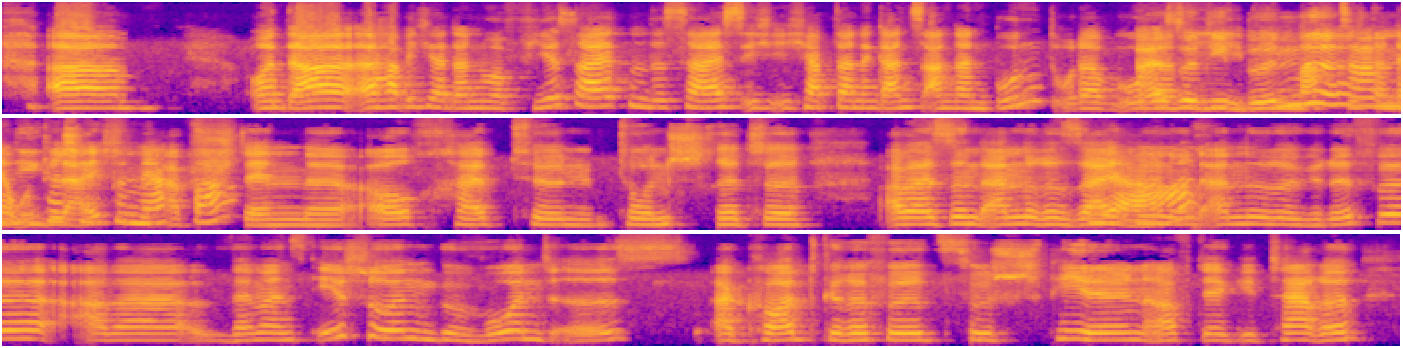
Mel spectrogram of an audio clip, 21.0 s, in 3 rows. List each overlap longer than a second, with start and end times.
5.7-8.1

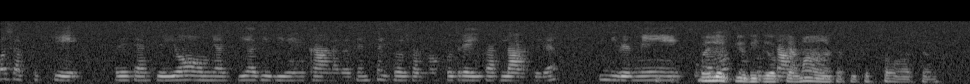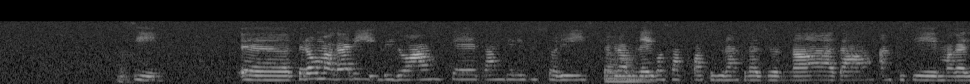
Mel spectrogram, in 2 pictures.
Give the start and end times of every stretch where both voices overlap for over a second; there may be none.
7.0-8.3

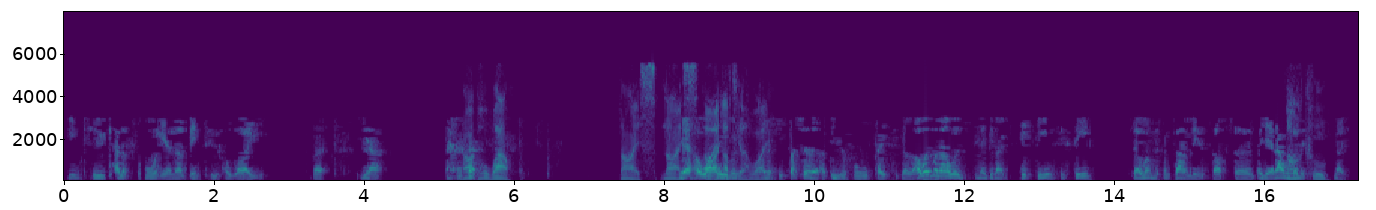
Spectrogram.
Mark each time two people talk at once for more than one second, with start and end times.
8.2-9.4

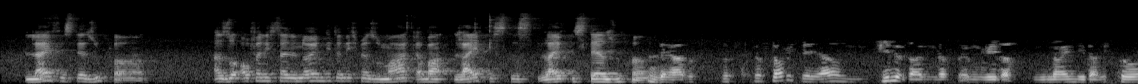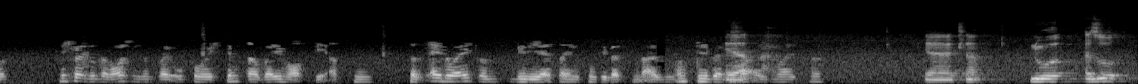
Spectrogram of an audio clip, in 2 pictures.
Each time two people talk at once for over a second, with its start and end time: none

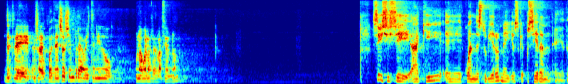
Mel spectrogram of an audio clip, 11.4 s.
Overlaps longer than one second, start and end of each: none

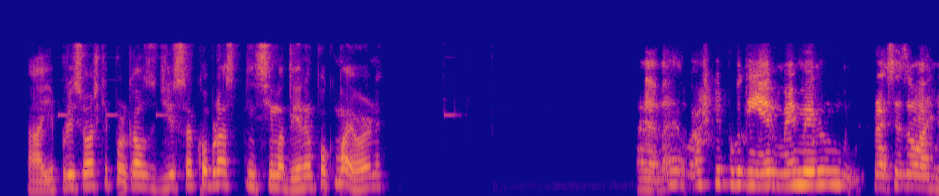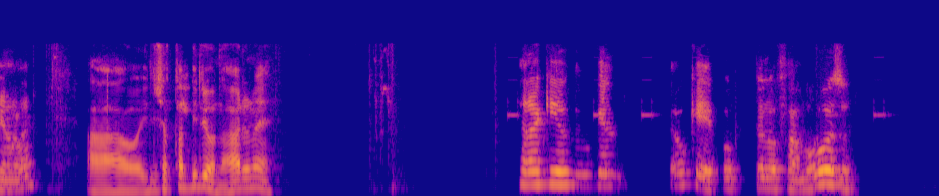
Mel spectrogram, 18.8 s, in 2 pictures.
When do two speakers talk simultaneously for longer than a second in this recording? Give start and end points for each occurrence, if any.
none

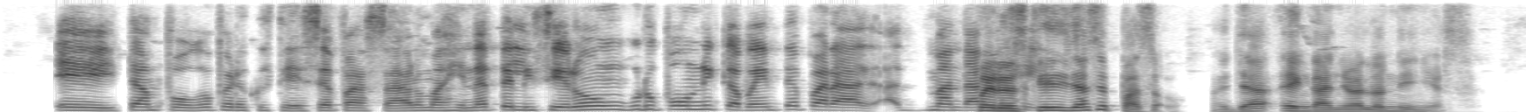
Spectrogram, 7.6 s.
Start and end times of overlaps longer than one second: none

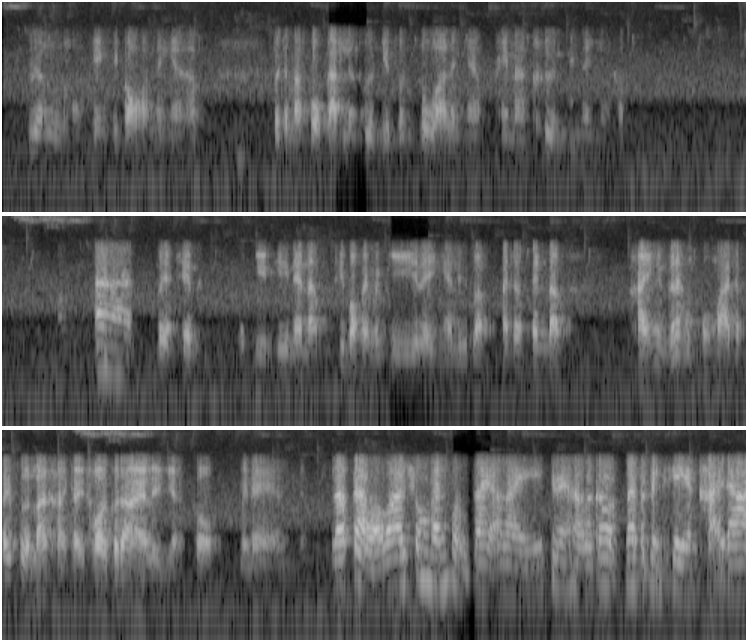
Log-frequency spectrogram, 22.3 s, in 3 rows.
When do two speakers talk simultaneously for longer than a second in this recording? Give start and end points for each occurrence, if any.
none

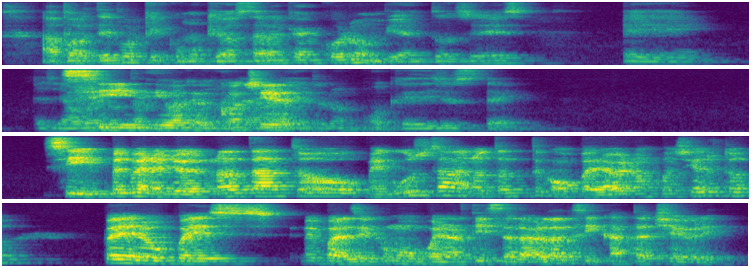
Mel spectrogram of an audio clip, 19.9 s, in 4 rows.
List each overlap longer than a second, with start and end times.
5.4-6.9

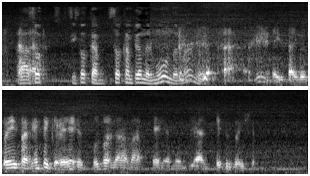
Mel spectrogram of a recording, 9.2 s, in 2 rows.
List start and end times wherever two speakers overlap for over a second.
none

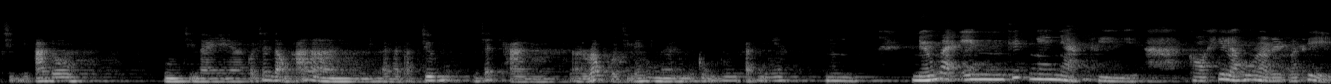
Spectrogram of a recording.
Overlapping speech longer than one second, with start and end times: none

